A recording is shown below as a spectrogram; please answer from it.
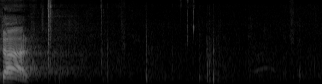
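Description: The drawn-out end of a shouted parade command, its echo ringing off for about a second. After it come only a few faint, scattered taps.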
